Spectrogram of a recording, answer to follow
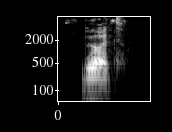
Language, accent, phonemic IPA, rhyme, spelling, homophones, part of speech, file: French, France, /bœ.ʁɛt/, -ɛt, beurette, beurettes, noun, LL-Q150 (fra)-beurette.wav
- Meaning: a woman of Maghrebi descent born and living in France; female equivalent of beur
